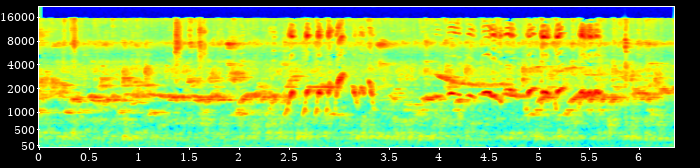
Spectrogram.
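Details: White-rumped shama mating call meant to trigger breeding: a steady whistled tone, then quick clusters of staccato notes and bubbling trills toward the end.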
